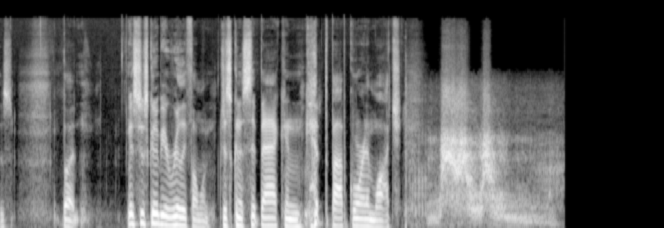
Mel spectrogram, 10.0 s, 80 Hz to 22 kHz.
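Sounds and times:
lion roar: 6.1 - 8.5.

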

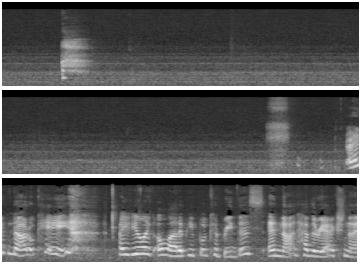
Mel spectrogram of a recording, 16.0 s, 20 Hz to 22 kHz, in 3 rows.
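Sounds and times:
faint steady hum: 0.0 - 16.0
sharp sniff: 9.3 - 9.8.

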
